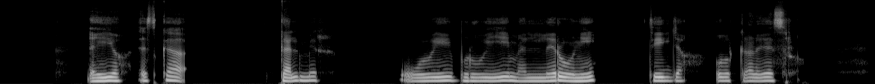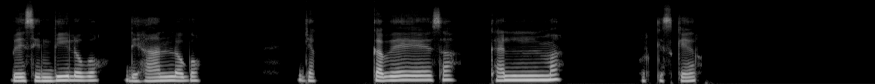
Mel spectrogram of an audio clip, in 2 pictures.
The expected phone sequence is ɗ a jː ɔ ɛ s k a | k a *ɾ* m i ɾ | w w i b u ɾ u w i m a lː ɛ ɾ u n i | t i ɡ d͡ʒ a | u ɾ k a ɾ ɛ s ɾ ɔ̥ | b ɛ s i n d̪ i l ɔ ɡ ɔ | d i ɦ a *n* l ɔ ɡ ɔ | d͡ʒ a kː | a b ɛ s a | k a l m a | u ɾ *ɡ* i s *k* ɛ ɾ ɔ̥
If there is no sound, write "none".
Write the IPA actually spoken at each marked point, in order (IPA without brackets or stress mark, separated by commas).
l, n, k, k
